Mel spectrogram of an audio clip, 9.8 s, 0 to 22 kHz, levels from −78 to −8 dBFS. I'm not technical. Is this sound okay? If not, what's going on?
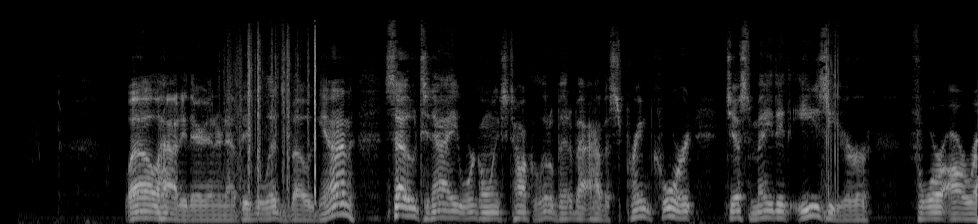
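No, there are two short bursts of cable scratch noise. The first runs from about 2.18 to 3.17 s, right after "howdy there", and it's roughly as loud as the speech. The second is brief, 8.25 to 8.40 s, after "just made it", and a bit quieter. Both sound like scratchy rustling on top of the audio. It's likely a worn cable or plug being moved, so the connection flickers.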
